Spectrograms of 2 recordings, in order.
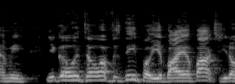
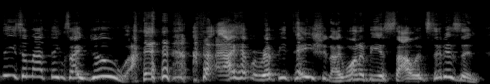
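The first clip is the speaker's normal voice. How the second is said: laughing refusal; 13 semitones higher than usual. Retold or imitated.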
